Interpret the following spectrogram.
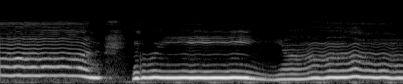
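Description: A woman singing a Hindi film song with no accompaniment, drawing out long held notes without words: one note that falls away just under a second in, then, after a short breath, a longer note that sinks and climbs back up.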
